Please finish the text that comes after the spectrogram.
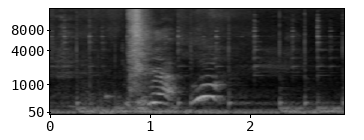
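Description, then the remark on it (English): One sharp sneeze bursts out with a noisy breathy blast followed by a short voiced tail, set against a low hum with faint background chatter. “Bless you. My goodness. But he sneezes.”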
